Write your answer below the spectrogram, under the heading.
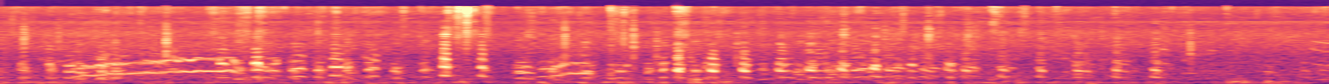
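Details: Domestic chickens being fed, a rising drawn-out call followed by many overlapping soft clucks and clicking sounds.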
